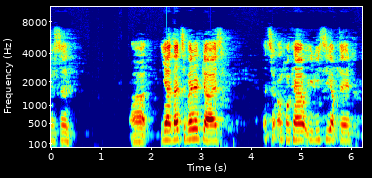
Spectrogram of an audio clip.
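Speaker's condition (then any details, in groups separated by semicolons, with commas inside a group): Cerebral palsy, spastic diplegia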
